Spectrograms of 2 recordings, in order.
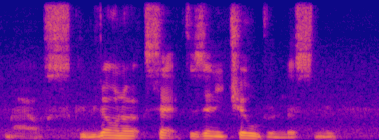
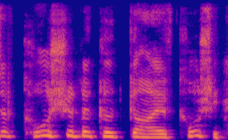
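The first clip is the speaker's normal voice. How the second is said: higher, soothing grandmother; a light touch of hurried comfort; mock reassuring granny; 8 semitones higher than usual. A narrator's reading.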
